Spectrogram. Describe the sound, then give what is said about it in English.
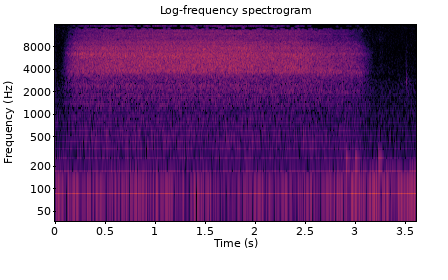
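A long, steady nasal inhale during a guided breathing exercise, a soft airy hiss that holds evenly for about three seconds and then stops. “And an exhale through our mouth. An inhale through our nose.”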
